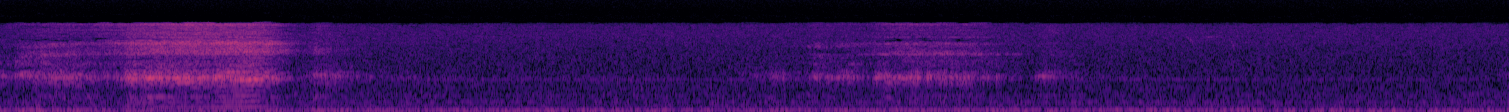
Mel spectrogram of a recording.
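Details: Snoring recorded with the SnoreLab phone app: one loud rattling snore, then a softer snore a few seconds later, over a steady low room hum.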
